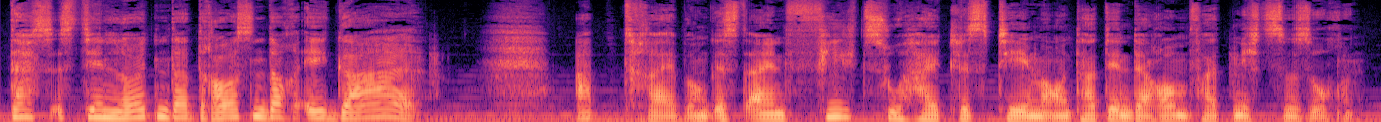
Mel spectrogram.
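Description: An actress playing a stern, uncompromising space agency boss in an audio drama, speaking in a cold, commanding manner. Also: female voice, low voice, expressive, moderate pace, a little mellow, faint music behind. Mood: cold pressure.

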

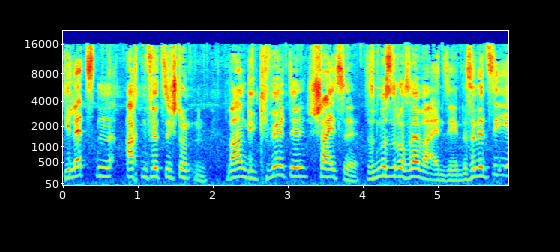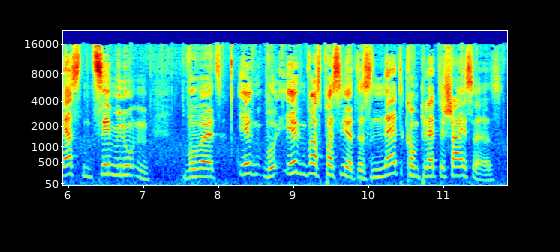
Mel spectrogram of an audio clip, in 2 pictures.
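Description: Male role-play podcaster, highish voice, casual slangy delivery, exasperated edge. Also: expressive, moderate pace, fairly bright tone. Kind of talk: casual improvised in-character dialogue.

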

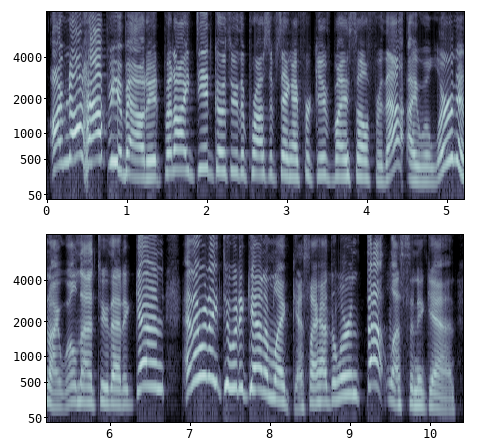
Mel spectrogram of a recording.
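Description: A woman hosting a casual discussion, speaking in an animated, emphatic way and repeating phrases to make her point. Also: high voice, a little fast, hardly any pauses, clear, resonant tone, no echo, studio quality. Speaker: podcast host.

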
